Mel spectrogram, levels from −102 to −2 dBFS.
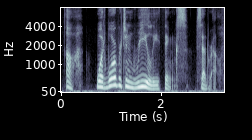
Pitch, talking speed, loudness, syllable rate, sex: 175 Hz, 130 wpm, -19 LUFS, 4.2 syllables/s, female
